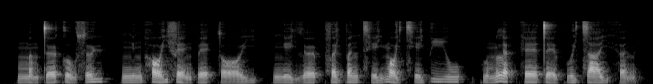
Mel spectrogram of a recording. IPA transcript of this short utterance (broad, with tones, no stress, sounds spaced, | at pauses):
m ɐ˨˩ m t̪ œː˨˧ k o˨˩ w s ɵ˥ ɥ | ŋ ɪ˨˥ ŋ h ɔː˨˥ j f ɛː˨˩ ŋ p ɛː˧ k̚ s ɔː˨˧ j | ŋ e˨˩ j l œː˨˥ p̚ f ɐ˨˧ j p ɐ˧ n t͡sʰ e˨˥ j m ɔː˨˩ j t͡sʰ e˨˥ j p iː˥ w | kʷ ɐ˨˥ m l ɐ˧ k̚ h ɛː˧ t̪ ɛː˨˩ kʷ ɐ˧ j t͡s aː˨ j h ɐ˨˩ n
